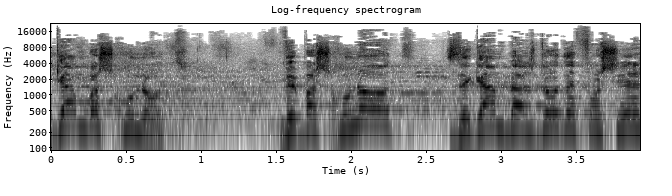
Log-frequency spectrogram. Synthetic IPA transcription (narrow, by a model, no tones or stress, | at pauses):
ɡambaʃχuno̞t̪ | vebaʃχuno̞t̪ | zeɡambeaʃd̪o̞t̪efo̞ʃeje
